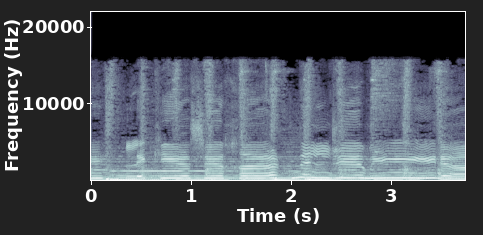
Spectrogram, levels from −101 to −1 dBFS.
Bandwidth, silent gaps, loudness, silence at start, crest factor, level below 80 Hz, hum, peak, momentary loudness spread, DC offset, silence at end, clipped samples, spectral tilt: 16.5 kHz; none; -11 LUFS; 0 s; 10 dB; -16 dBFS; none; 0 dBFS; 2 LU; under 0.1%; 0 s; under 0.1%; -5.5 dB/octave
